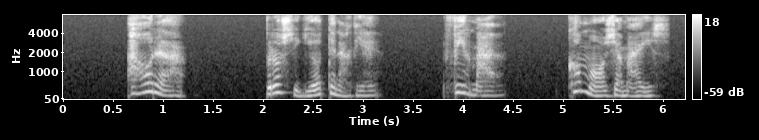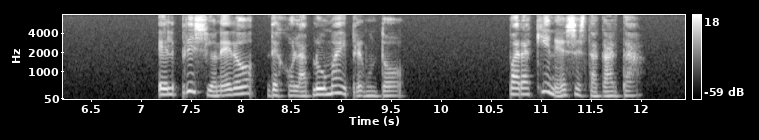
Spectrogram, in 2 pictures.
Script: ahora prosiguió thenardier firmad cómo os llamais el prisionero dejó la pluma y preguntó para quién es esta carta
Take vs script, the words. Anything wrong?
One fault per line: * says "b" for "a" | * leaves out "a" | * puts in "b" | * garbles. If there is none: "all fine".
all fine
